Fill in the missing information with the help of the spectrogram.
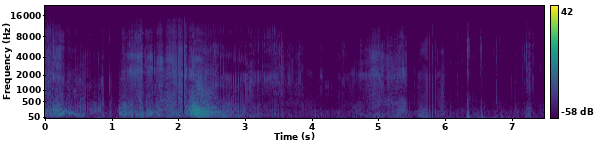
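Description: A solid leather belt strap, its buckle at one end, is gripped and flexed between the hands, pulled taut and folded. It produces dense creaking and rubbing, with low groaning creaks that swell to their loudest about two seconds in, then bright scuffing swells. The sound ends in quieter, scattered crackles and soft clicks.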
